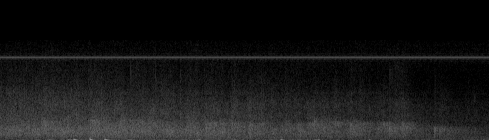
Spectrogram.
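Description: Soft applause from a congregation in a hall, swelling in and dying away after about five seconds, with a few dull low thumps about a second in.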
